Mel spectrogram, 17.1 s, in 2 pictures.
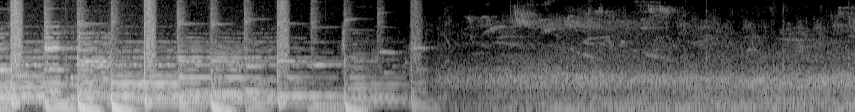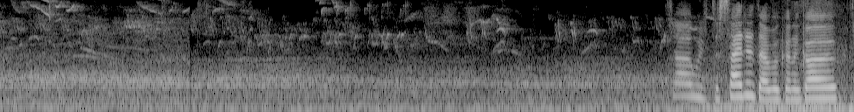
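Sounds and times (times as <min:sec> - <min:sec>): wild birds chirping: 0:03.8 - 0:17.0.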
